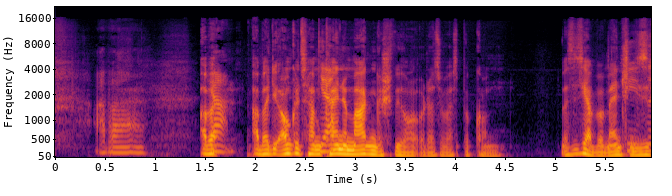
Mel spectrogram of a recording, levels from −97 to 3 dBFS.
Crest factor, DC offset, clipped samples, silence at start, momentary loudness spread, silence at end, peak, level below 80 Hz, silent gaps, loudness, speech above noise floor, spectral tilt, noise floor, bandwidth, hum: 18 dB; under 0.1%; under 0.1%; 0 s; 20 LU; 0 s; -2 dBFS; -38 dBFS; none; -18 LUFS; 49 dB; -6.5 dB/octave; -67 dBFS; 15.5 kHz; none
